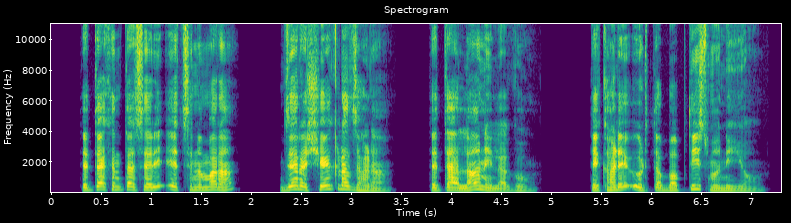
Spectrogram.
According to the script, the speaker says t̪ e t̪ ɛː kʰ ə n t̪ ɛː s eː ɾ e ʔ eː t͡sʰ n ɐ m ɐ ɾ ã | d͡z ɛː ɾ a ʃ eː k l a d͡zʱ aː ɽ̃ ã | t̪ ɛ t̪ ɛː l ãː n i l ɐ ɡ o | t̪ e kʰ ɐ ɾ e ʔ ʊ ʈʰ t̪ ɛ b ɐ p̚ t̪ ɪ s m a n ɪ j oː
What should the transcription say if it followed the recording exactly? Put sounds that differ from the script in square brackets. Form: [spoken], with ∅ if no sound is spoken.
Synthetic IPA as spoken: t̪ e t̪ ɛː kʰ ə n t̪ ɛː s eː ɾ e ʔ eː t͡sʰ n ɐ m ɐ ɾ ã | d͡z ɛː ɾ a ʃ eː k [ɽ] a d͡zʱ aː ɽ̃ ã | t̪ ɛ t̪ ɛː l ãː n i l ɐ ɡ o | t̪ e kʰ ɐ [ɽ] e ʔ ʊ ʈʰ t̪ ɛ b ɐ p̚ t̪ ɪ s m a n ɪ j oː

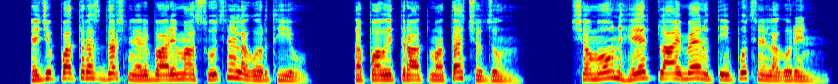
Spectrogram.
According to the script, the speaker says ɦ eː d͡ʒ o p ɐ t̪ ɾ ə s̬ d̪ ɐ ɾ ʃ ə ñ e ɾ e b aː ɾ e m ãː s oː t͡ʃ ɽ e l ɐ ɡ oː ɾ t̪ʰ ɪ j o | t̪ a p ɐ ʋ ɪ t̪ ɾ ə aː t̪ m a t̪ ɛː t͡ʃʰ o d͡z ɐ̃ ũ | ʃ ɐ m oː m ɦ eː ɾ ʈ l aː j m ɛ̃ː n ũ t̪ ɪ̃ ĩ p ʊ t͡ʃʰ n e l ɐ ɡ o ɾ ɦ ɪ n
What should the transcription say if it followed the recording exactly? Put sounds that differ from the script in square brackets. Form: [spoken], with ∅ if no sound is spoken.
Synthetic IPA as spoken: ɦ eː d͡ʒ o p ɐ t̪ ɾ ə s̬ d̪ ɐ ɾ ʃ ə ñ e ɾ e b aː ɾ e m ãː s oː t͡ʃ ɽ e l ɐ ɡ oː ɾ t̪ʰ ɪ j o | t̪ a p ɐ ʋ ɪ t̪ ɾ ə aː t̪ m a t̪ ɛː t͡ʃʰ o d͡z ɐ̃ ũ | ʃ ɐ m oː [n] ɦ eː ɾ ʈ l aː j m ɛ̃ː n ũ t̪ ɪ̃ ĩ p ʊ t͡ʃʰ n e l ɐ ɡ o ɾ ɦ ɪ n

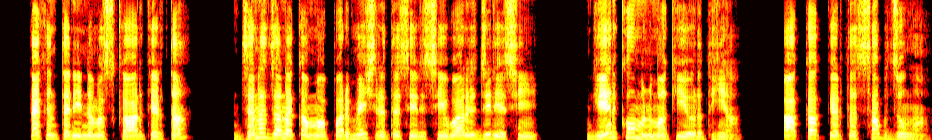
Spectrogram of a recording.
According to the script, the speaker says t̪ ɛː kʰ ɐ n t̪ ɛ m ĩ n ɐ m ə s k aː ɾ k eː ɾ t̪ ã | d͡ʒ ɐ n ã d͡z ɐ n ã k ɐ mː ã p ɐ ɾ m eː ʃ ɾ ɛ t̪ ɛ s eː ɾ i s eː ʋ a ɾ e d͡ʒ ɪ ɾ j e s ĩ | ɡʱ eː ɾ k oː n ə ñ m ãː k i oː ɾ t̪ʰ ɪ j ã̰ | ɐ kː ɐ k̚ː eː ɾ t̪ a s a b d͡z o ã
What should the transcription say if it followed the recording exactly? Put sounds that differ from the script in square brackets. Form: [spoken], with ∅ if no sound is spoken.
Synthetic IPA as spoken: t̪ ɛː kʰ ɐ n t̪ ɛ [n] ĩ n ɐ m ə s k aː ɾ k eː ɾ t̪ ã | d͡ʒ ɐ n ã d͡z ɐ n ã k ɐ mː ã p ɐ ɾ m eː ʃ ɾ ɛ t̪ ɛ s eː ɾ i s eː ʋ a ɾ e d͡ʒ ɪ ɾ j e s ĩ | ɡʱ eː ɾ k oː [m] ə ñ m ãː k i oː ɾ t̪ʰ ɪ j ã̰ | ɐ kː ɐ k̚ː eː ɾ t̪ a s [ɐ] b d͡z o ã

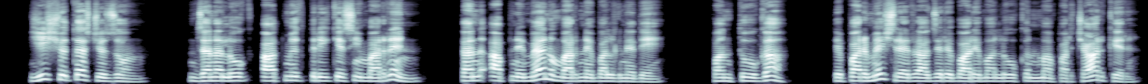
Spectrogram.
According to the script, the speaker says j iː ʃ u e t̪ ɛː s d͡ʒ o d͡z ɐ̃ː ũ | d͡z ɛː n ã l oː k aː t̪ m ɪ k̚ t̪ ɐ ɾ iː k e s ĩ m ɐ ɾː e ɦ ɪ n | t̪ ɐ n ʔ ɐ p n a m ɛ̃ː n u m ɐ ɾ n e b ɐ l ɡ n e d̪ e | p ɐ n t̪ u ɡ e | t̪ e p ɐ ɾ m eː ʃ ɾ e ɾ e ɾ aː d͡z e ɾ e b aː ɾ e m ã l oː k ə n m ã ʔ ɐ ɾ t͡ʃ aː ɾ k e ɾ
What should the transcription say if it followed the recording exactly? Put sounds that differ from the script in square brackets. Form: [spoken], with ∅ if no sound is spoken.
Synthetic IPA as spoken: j iː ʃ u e t̪ ɛː s d͡ʒ o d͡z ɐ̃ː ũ | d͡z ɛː n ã l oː k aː t̪ m ɪ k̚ t̪ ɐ ɾ iː k e s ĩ m ɐ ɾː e ɦ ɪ n | t̪ ɐ n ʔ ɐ p n [e] m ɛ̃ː n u m ɐ ɾ n e b ɐ l ɡ n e d̪ e | p ɐ n t̪ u ɡ [a] | t̪ e p ɐ ɾ m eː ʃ ɾ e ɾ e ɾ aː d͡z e ɾ e b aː ɾ e m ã l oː k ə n m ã [p] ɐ ɾ t͡ʃ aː ɾ k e ɾ

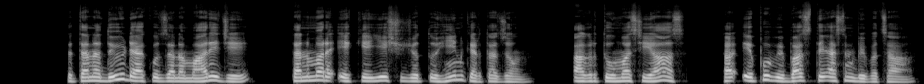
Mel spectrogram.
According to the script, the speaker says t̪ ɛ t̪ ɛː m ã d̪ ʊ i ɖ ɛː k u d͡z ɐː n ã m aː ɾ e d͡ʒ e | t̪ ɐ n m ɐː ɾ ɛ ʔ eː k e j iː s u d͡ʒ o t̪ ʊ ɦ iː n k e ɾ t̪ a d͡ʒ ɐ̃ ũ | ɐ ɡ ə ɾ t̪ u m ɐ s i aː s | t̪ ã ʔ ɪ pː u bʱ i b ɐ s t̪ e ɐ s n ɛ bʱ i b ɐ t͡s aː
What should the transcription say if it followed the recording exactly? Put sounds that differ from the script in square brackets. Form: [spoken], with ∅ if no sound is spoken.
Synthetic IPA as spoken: t̪ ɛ t̪ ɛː [n] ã d̪ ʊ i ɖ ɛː k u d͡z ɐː n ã m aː ɾ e d͡ʒ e | t̪ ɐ n m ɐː ɾ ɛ ʔ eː k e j iː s u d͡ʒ o t̪ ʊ ɦ iː n k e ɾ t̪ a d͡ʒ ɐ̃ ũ | ɐ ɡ ə ɾ t̪ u m ɐ s i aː s | t̪ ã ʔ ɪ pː u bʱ i b ɐ s t̪ e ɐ s n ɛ bʱ i b ɐ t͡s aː

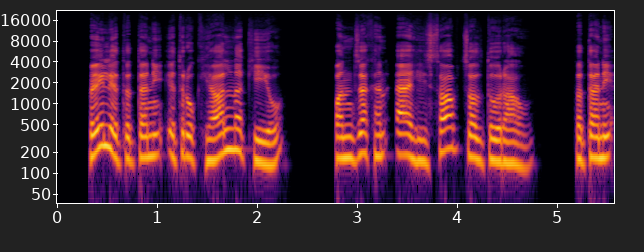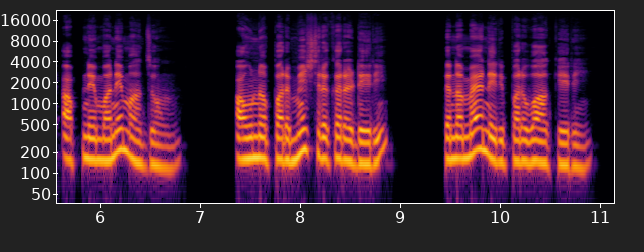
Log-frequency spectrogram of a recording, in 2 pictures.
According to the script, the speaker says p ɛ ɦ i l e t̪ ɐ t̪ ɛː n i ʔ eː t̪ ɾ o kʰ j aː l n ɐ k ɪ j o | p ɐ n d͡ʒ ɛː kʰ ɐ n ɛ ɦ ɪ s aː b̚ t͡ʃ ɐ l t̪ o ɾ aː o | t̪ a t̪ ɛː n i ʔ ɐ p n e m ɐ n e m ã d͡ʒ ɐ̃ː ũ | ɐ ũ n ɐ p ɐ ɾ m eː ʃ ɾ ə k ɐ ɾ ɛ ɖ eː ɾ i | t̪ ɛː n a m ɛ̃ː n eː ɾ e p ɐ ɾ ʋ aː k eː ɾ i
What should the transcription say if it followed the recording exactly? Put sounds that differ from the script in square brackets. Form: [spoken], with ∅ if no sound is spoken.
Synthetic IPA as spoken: p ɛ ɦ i l e t̪ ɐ t̪ ɛː n i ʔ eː t̪ ɾ o kʰ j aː l n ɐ k ɪ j o | p ɐ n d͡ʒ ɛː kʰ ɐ n ɛ ɦ ɪ s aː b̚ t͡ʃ ɐ l t̪ o ɾ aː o | t̪ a t̪ ɛː n i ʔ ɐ p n e m ɐ n e m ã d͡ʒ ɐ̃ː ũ | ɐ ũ n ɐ p ɐ ɾ m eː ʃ ɾ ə k ɐ ɾ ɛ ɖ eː ɾ i | t̪ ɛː n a m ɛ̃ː n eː ɾ [i] p ɐ ɾ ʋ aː k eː ɾ i

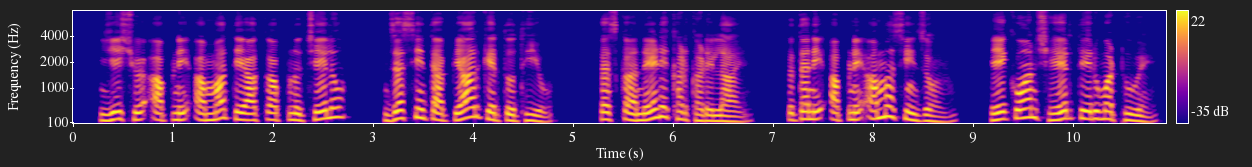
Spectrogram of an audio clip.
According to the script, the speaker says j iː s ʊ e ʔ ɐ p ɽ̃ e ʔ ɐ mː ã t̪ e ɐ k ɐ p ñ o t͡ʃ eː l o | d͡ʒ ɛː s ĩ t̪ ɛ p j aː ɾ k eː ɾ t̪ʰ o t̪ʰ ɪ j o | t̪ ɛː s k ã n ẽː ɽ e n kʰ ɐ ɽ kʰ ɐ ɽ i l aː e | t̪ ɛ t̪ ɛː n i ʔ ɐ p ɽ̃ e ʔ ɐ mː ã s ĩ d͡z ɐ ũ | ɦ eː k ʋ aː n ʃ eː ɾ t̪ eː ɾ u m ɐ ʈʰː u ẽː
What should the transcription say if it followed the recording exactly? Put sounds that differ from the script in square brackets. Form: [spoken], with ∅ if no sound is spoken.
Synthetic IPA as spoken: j iː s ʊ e ʔ ɐ p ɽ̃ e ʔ ɐ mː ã t̪ e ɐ k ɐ p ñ o t͡ʃ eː l o | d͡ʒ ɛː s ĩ t̪ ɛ p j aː ɾ k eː ɾ [t̪] o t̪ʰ ɪ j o | t̪ ɛː s k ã n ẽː ɽ e [∅] kʰ ɐ ɽ kʰ ɐ ɽ [e] l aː e | t̪ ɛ t̪ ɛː n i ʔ ɐ p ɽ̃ e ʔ ɐ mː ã s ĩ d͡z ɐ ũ | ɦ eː k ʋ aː n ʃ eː ɾ t̪ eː ɾ u m ɐ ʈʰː u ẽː

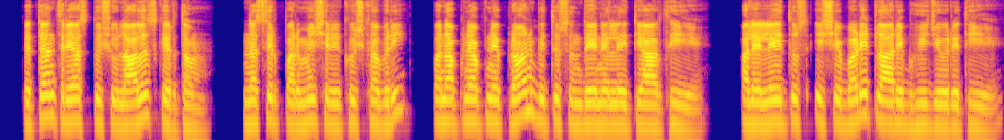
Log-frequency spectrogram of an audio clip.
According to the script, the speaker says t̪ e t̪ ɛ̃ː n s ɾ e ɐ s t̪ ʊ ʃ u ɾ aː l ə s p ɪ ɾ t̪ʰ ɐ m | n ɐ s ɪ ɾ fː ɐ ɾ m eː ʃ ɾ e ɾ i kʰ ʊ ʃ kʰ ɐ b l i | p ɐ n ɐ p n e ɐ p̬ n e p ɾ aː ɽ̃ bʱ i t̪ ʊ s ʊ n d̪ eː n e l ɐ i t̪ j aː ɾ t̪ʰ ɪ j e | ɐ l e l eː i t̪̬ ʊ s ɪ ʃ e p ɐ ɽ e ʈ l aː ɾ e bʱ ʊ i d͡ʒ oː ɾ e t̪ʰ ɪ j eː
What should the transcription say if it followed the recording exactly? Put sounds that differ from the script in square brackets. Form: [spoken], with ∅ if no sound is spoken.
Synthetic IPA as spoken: t̪ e t̪ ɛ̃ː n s ɾ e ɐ s t̪ ʊ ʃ u [l] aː l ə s [k] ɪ ɾ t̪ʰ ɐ m | n ɐ s ɪ ɾ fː ɐ ɾ m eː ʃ ɾ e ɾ i kʰ ʊ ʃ kʰ ɐ b [ɾ] i | p ɐ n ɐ p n e ɐ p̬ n e p ɾ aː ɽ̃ bʱ i t̪ ʊ s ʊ n d̪ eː n e l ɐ i t̪ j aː ɾ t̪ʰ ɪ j e | ɐ l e l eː i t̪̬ ʊ s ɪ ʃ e [b] ɐ ɽ e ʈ l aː ɾ e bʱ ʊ i d͡ʒ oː ɾ e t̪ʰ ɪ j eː

